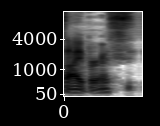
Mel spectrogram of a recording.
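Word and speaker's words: Siberys: at me there are lots of ways to pronounce this cus cyberus it it's cyberus today here and that's s i b e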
